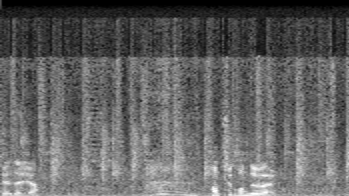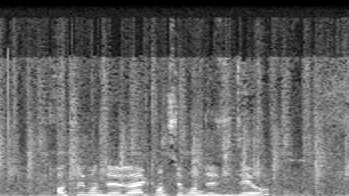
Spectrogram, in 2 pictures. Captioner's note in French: soupir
